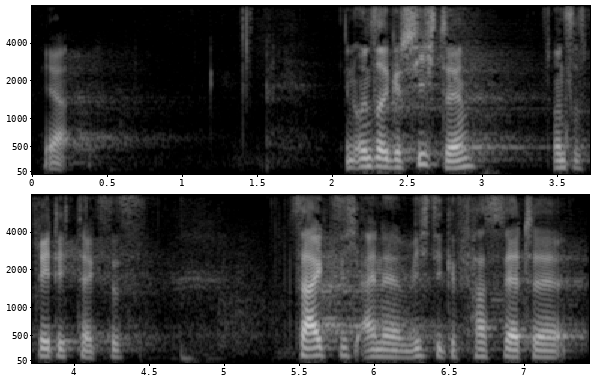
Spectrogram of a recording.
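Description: A man delivering a sermon in an earnest, deliberate way, in short phrases with pauses and a slight lisp. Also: medium pitch. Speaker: preacher. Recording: long reverberant hall.

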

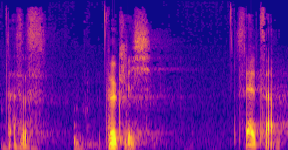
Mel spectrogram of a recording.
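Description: A man delivering a sermon in an earnest, deliberate way, in short phrases with pauses and a slight lisp. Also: fairly bright tone. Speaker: preacher. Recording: long reverberant hall.

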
